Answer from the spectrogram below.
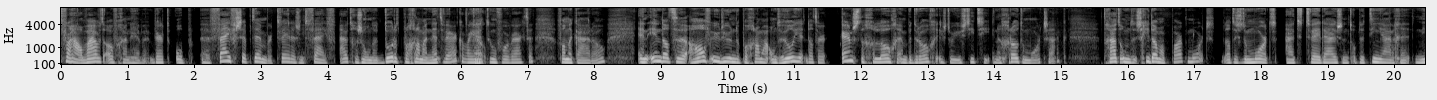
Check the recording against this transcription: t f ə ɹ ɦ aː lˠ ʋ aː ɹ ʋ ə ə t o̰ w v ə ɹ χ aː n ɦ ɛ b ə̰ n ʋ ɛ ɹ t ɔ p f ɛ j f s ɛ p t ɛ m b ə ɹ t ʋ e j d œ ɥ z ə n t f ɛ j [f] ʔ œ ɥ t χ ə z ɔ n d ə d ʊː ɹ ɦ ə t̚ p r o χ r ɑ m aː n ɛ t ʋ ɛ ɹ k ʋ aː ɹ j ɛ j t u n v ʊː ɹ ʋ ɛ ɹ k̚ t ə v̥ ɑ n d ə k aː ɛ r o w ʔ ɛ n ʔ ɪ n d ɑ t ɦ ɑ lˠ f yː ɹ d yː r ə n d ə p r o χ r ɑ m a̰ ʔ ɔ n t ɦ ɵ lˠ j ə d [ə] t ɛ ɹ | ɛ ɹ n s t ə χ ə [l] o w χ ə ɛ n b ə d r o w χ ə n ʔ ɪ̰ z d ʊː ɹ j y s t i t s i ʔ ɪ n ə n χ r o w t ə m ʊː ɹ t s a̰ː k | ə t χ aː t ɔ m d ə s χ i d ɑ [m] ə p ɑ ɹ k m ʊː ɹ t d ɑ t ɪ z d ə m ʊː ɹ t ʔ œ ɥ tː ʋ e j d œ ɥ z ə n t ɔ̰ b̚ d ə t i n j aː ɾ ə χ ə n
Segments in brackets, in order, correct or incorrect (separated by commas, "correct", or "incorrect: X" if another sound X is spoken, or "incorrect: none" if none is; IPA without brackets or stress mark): correct, incorrect: ɑ, correct, correct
